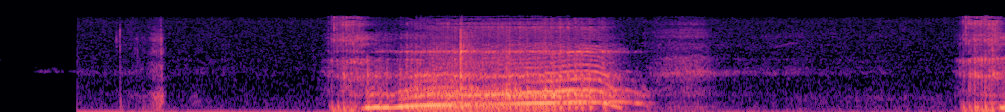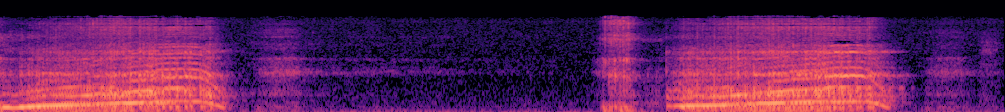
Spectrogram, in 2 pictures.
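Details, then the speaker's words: Patient with multiple system atrophy: three loud, harsh, high-pitched rising noises on breathing in, a laryngeal stridor, which should be reported to the treating neurologist. "que son típicos sonidos estridores laríngeos bucales que hacen los pacientes no todos por supuesto pero cuando está presente hay que comentarle al neurólogo tratante para que lo sepa"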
